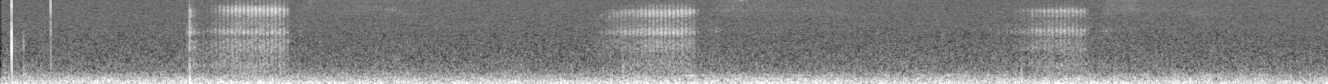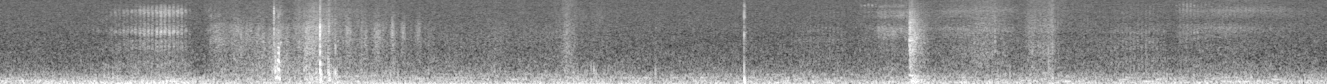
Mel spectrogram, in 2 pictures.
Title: Sleepy Cat Snoring Like a Pro!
